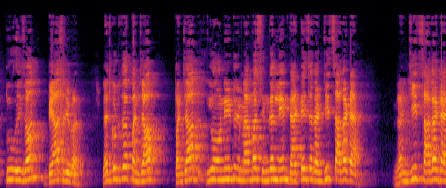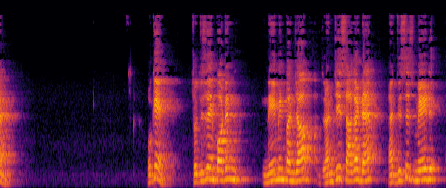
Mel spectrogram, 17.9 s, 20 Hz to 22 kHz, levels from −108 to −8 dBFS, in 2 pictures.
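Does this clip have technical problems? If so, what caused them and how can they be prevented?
Yes. From 15.15 to 15.25 s the clip has frames out of order: two adjacent runs of encoded frames, each about 46.4 ms long (which fits two frames per run), reached the decoder swapped and were decoded in that sequence. That brief stretch plays its second half before its first, so it comes across as a garbled flutter. No time is lost overall. Prevent it by sequence-numbering packets and reordering them in a jitter buffer before decoding.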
